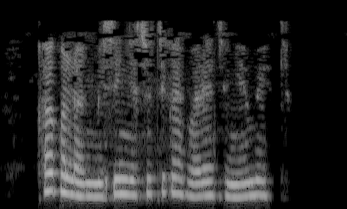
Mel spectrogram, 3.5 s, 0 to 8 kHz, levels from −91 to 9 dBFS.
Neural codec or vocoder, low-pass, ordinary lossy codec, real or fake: none; 7.2 kHz; MP3, 24 kbps; real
